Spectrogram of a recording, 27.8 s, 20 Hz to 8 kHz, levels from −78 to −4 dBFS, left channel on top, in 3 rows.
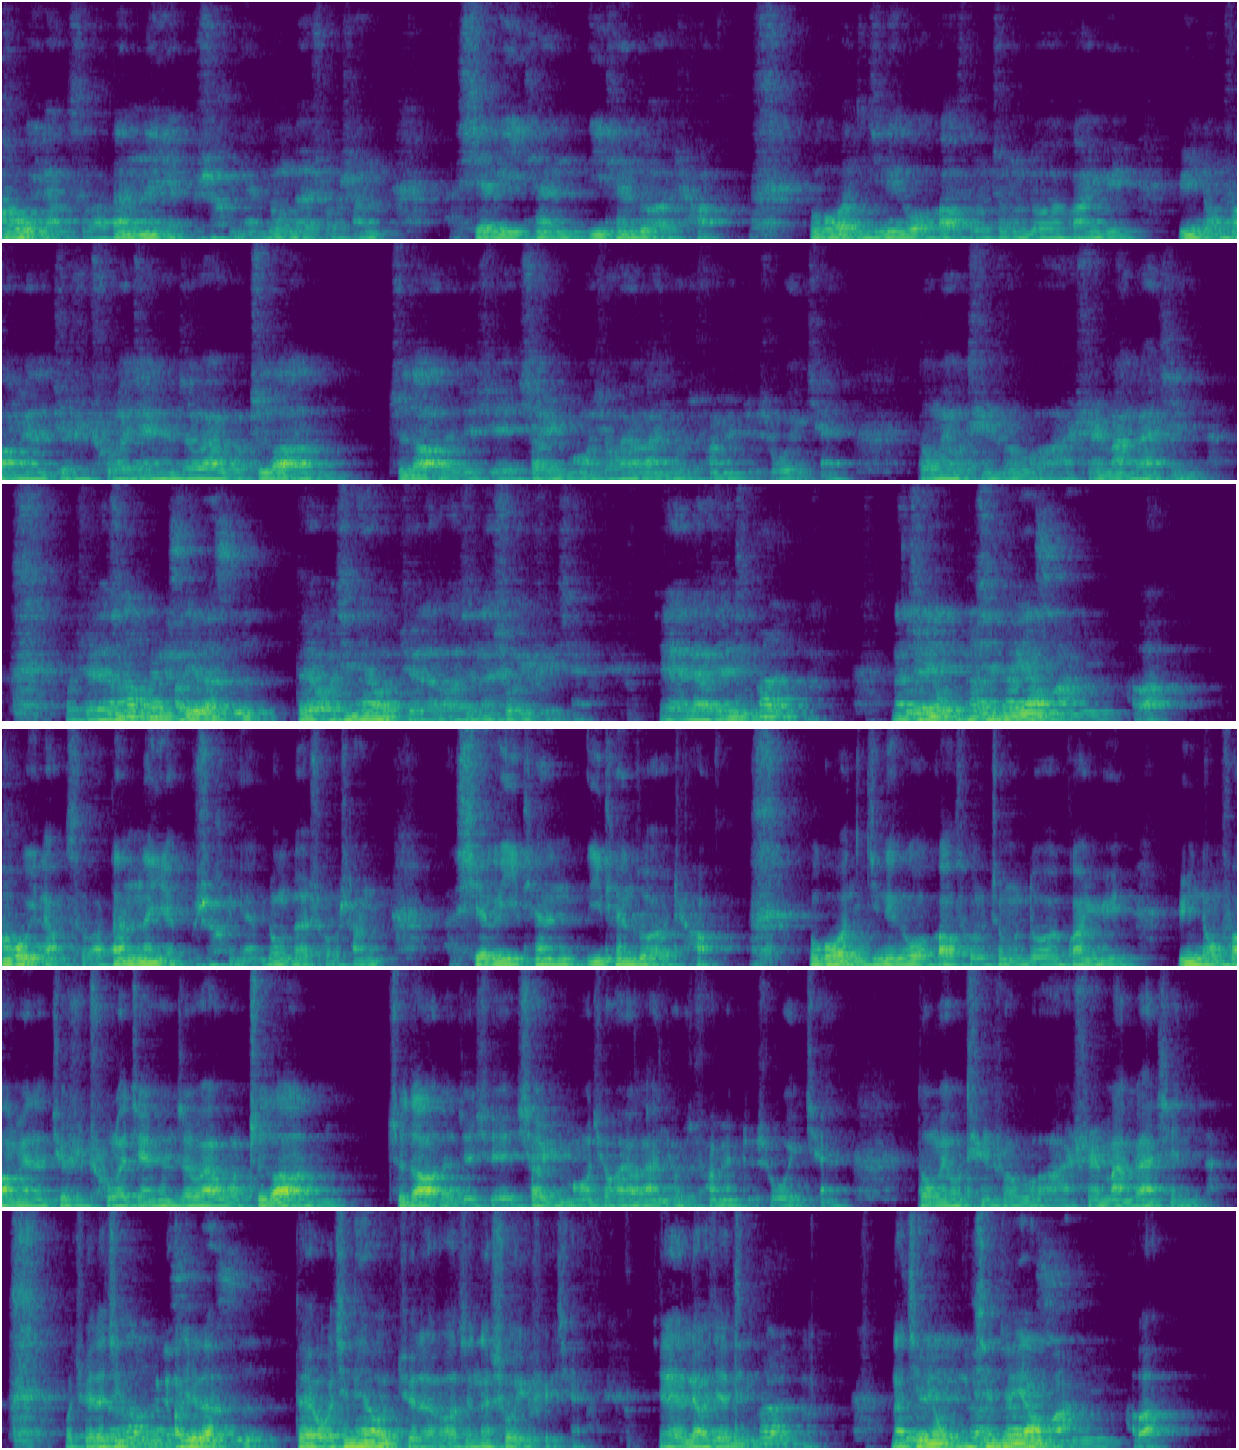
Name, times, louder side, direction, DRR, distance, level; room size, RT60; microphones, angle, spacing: voice 1, 0.0-5.4 5.6-11.8 12.2-19.5 19.8-20.2 20.7-24.1 24.9-26.6 27.0-27.2, right 4 dB, 80° right, 5 dB, 0.4 m, -27 dB
voice 2, 19.3-20.4 23.9-24.4 25.3-26.8, left 2 dB, 85° left, -3 dB, 0.7 m, -28 dB
2.2 x 2.2 x 2.9 m, 0.75 s
head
